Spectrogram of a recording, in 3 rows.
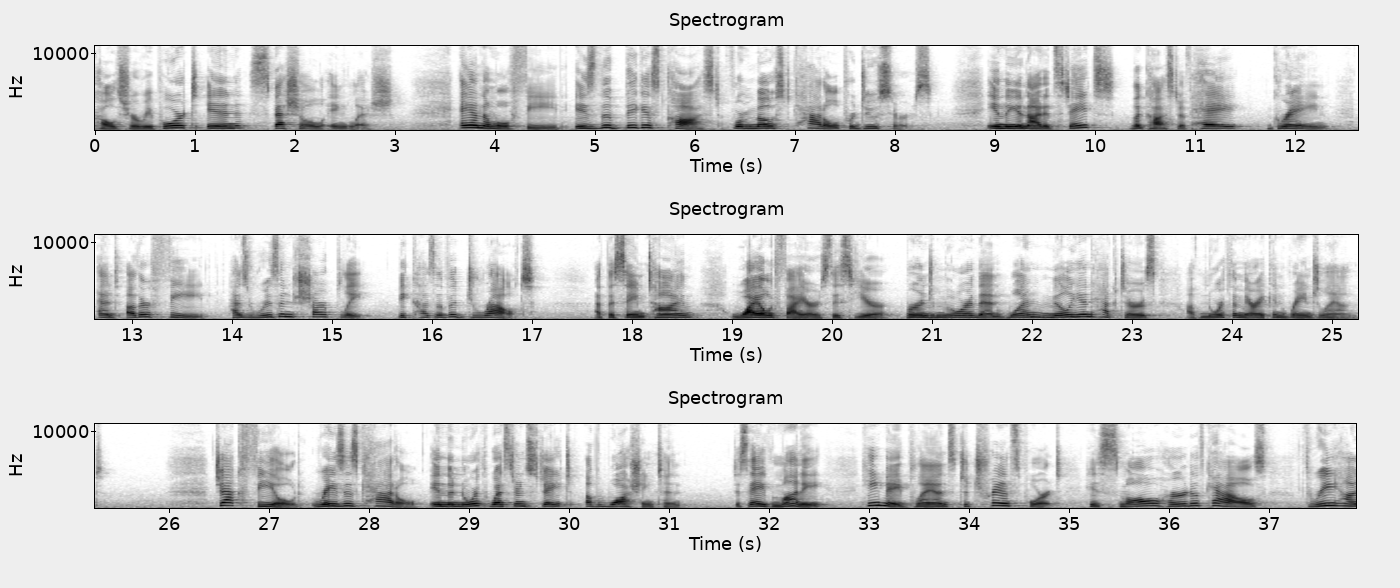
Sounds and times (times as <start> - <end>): Speech: 0.0 - 3.0, 3.6 - 25.4, 26.4 - 37.8.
